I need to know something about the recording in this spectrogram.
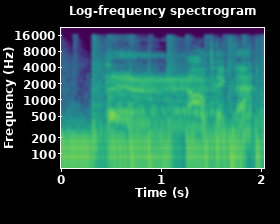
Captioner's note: grunting noise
